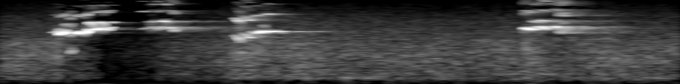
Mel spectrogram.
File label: raimbow lorikeet call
